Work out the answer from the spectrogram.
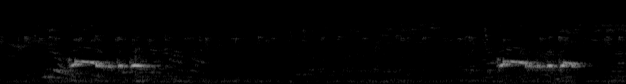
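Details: Local zebra dove with a bass voice, singing to lure other doves into song: two bubbling, pulsed cooing phrases about four seconds apart, softer chirps between them.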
